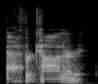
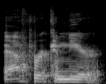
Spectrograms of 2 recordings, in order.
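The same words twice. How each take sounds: First: "Afrikaner" ending in -kah-ner; corrected pronunciation. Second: Slow "Afrikaner" as af-ruh-KAH-ner; careful pronunciation. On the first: Streamer settling the word "Afrikaner", corrected pronunciation. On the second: Streamer correcting himself on "Afrikaner", slow careful pronunciation. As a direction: say "Afrikaner" slowly, syllable by syllable. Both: Shown as a demonstration. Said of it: "Afrikaner is how you pronounce".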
